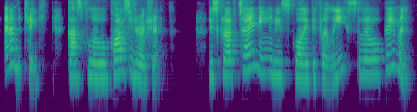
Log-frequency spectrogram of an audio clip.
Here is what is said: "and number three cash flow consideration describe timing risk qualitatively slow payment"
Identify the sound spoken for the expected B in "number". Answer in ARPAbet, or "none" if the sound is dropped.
none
